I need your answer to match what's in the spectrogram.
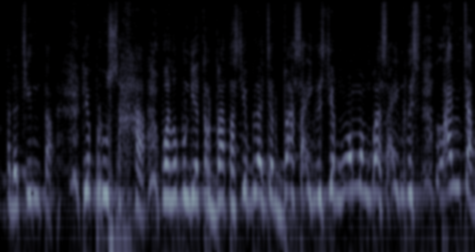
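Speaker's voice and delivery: impassioned preacher climbing in pitch; rising sermon fervor. Acted. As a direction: build the story with growing fervor. Preaching builds in intensity.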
